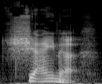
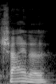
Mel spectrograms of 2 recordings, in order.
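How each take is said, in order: First: The word is said as a mocking imitation. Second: The word is said in an ordinary way. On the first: "without making it sound like China" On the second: "it's hard to say China"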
